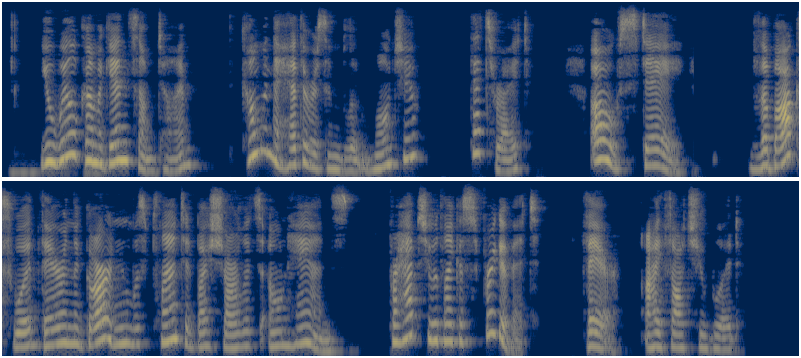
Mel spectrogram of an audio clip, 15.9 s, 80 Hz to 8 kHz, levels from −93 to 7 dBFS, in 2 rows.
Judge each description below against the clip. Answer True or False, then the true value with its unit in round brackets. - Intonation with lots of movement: True (6.8 semitones)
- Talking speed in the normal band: True (165 wpm)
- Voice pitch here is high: True (220 Hz)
